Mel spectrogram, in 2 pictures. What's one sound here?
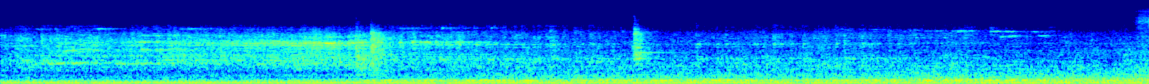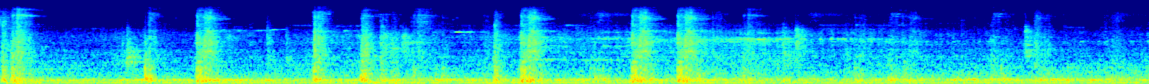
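A rail vehicle's engine hums steadily.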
